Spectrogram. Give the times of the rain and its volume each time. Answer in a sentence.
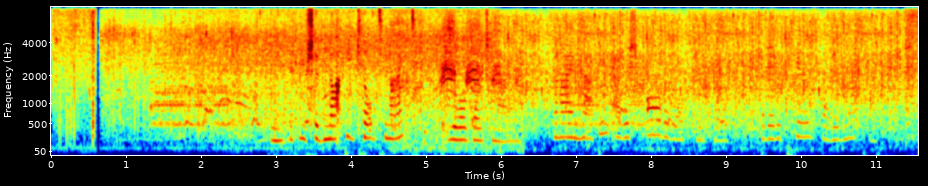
The rain can be heard from 0.0 to 11.5 s, at a steady volume.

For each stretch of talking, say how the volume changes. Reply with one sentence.
The talking can be heard from 2.9 to 11.5 s, getting quieter.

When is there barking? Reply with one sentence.
You can hear the barking from 1.3 to 3.9 s and from 6.8 to 9.6 s.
